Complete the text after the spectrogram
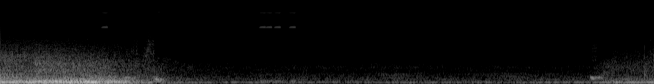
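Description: Soft electronic menu blips sound as items are selected.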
